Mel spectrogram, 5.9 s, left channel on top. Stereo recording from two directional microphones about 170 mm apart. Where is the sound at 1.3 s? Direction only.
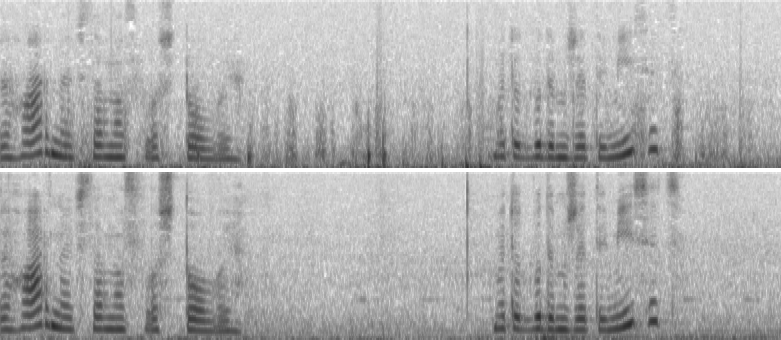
30° right (ahead or behind).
